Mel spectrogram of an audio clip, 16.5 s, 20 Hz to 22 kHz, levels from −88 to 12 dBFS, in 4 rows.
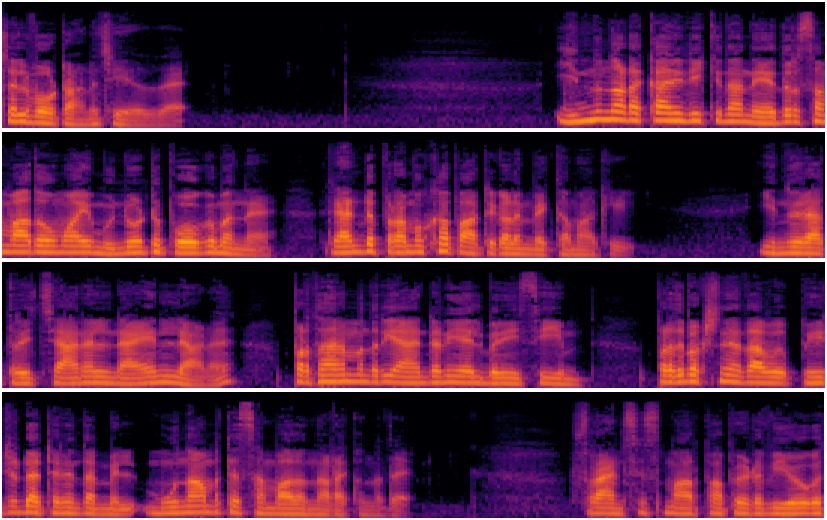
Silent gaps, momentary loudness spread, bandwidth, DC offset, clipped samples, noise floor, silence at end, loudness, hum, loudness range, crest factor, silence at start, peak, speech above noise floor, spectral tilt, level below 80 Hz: none; 14 LU; 16.5 kHz; under 0.1%; under 0.1%; -65 dBFS; 0 s; -20 LUFS; none; 5 LU; 18 dB; 0 s; -2 dBFS; 46 dB; -6.5 dB/octave; -56 dBFS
